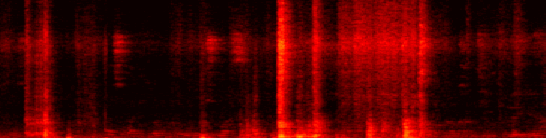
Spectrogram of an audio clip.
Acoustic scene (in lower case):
kitchen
